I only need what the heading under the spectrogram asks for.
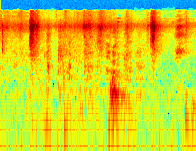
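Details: Pet German Shepherd dogs in Uttar Pradesh, India, give short whimpers and soft bark-like bursts, a few scattered across three seconds, over a steady faint hiss.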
